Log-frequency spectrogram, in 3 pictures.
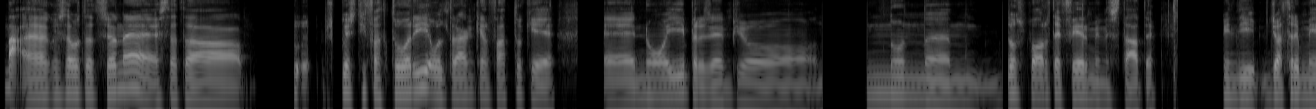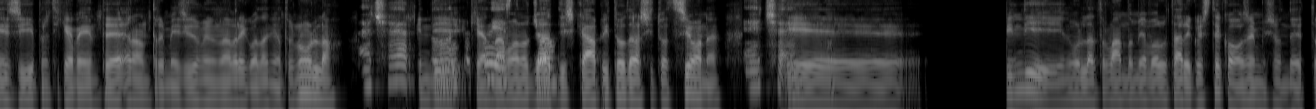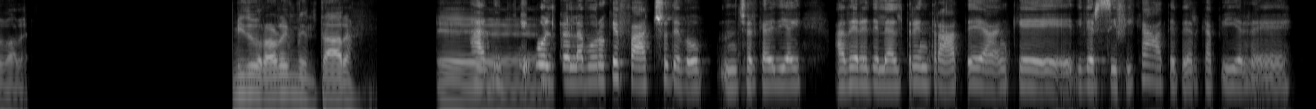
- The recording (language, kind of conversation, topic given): Italian, podcast, Come hai valutato i rischi economici prima di fare il salto?
- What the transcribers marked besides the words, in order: other background noise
